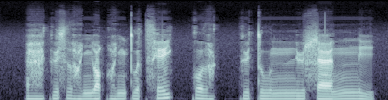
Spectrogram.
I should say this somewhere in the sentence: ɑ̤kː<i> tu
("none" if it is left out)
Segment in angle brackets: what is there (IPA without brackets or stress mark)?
y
